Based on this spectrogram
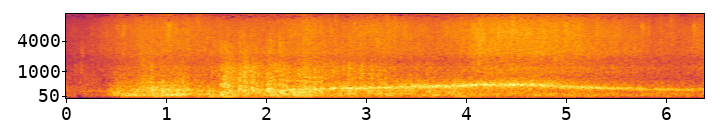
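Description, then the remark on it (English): Heavy rain pours steadily while deep thunder rumbles, with a low howling tone rising and falling through the storm. The noise starts abruptly and stays loud throughout, with no voices. “At the start of the 20th century, this entire coastline was flattened during a storm.”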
